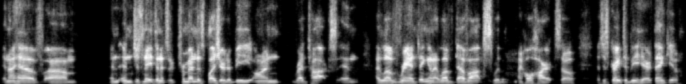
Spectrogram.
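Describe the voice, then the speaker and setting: Man, interview guest, medium pitch, eager, chatty, lots of restarts. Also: steady tone, moderate pace. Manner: enthusiastic, rambling with restarts. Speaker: guest engineer. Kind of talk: casual interview talk.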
